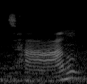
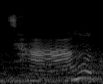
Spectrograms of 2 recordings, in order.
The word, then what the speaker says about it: 橙: Tang, it means orange, but some people might find it difficult because the end has a little ng, so it's a bit of nasal sound. Tang, tang.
